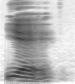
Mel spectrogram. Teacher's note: it's written with a long vowel but it's like the shortest long vowel I've ever heard in my life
